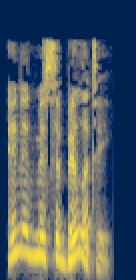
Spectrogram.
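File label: "inadmissibility", British English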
